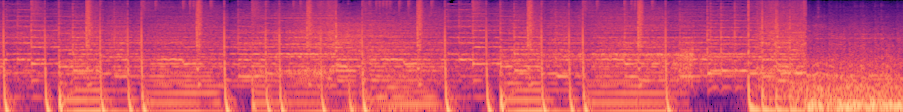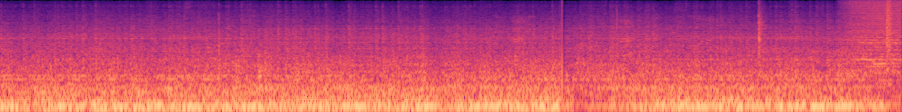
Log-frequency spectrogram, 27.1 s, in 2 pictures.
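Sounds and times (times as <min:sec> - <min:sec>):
train wheels rumbling on bridge: 0:12.2 - 0:26.2.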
